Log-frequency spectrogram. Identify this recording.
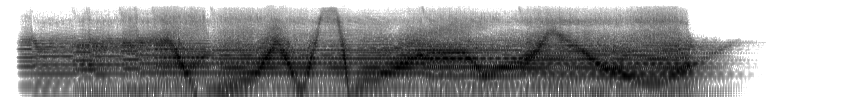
Weird synth chord
Synthesizer with heavy saturation and sweeping eq.
sweep, synthesizer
